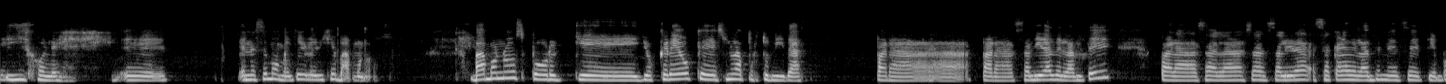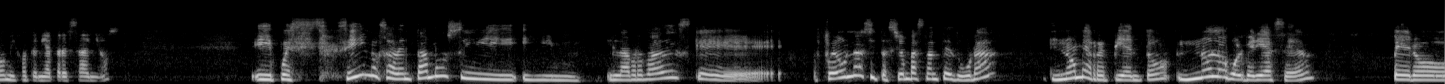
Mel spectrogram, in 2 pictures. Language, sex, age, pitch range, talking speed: Spanish, female, 40-59, 195-245 Hz, 120 wpm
